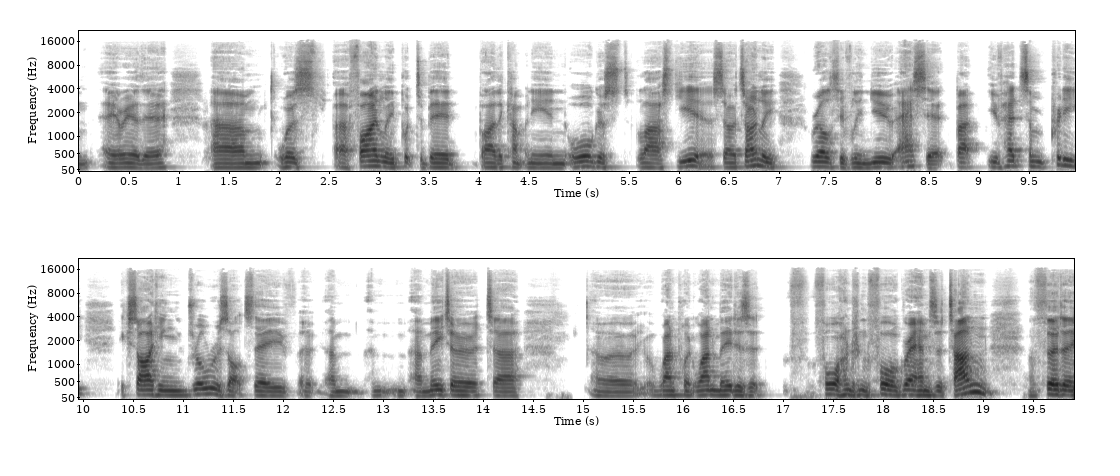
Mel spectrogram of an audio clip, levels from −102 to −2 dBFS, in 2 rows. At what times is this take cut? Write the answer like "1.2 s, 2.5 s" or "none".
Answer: none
